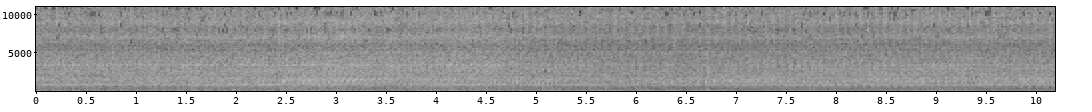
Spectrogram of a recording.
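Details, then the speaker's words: 1966 Porsche 912 flat-four, cold start around 60°F: lumpy uneven loping idle, smoking and burning oil; plug-pull test showed cylinders three and four not firing, owner suspects dirty carburettor; rough running on two cylinders. "one and two equal drop three and four no drop at all um because three and four weren't firing"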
